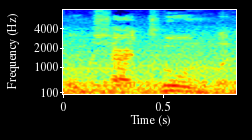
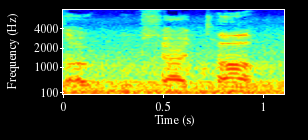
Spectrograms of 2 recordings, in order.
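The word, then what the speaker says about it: וּקְשַׁרְתָּם: last syllable, then it's it's not ukshartum, it's ukshartam. It's not ikshartum, it's ikshartam.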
